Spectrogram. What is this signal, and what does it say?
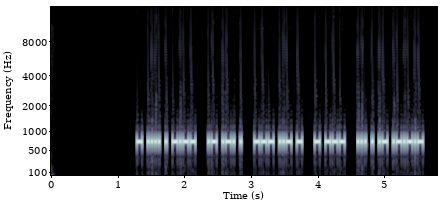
Morse code, heard as a keyed tone, about 46 wpm, 700 Hz. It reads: THEY ARE OUT TO SEA.
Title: Sentences from Top 1000 Words - Review Part 1 - 45wpm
